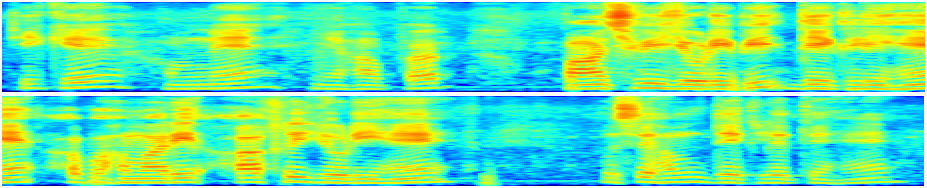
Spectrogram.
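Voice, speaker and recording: Slow, patient man teaching vowels. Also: a little high, steady tone. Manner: patient, drawn-out vowel demonstrations. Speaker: language teacher. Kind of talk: slow spoken language lesson.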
